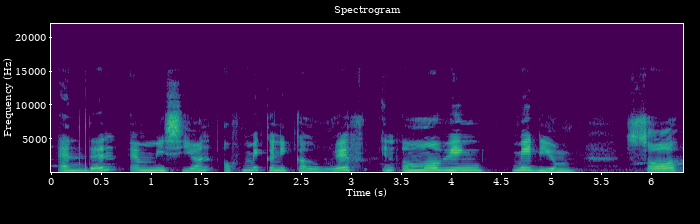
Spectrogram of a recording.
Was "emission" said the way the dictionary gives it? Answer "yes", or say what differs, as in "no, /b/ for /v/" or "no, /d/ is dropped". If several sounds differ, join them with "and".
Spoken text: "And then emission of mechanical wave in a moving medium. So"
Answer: no, /s/ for /ʃ/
